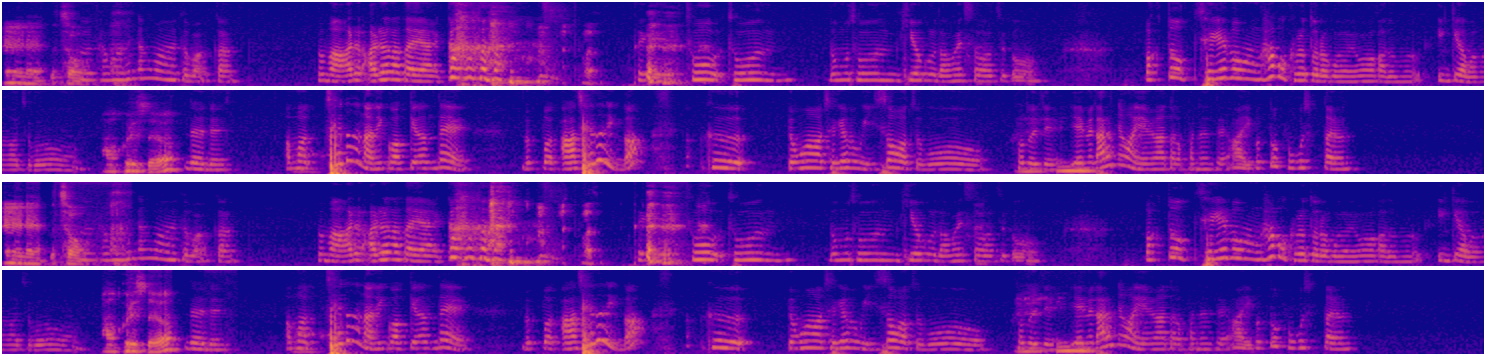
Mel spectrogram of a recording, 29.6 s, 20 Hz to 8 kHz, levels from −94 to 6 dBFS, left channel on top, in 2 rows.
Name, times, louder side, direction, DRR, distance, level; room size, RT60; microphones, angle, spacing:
voice 1, 0.0-1.3 4.9-5.2 5.8-5.9 6.4-6.8 15.8-16.5 25.0-25.7, right 2 dB, 80° right, 1.0 m, -34 dB
voice 2, 0.7-2.4 3.2-5.0 5.4-5.6 6.4-7.9 8.3-10.4 10.7-10.9 11.4-15.6 16.7-17.1 17.7-19.5 20.0-21.5 21.9-22.3 22.7-24.7 25.0-28.3, left 2 dB, 25° left, 0.8 m, -36 dB
9.7 x 4.8 x 2.2 m
head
